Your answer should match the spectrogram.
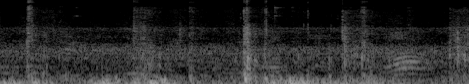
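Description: Footsteps walking on a rough dirt and stone path, about two steps a second, with scattered sharp clicks.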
